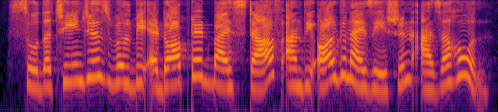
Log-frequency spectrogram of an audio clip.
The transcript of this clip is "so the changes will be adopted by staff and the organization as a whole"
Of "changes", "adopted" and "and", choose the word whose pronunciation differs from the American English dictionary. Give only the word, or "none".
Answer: none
